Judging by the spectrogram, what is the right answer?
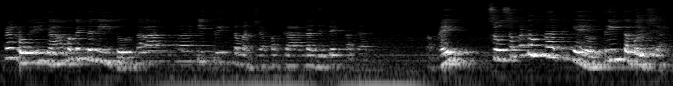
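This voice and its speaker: Man, preacher, sermon, high pitch, mellow tone, echoey hall, far from the mic. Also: big pitch swings, moderate pace, a little hiss or hum. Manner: mixes Tagalog and English, asks "no?" often. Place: church hall.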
